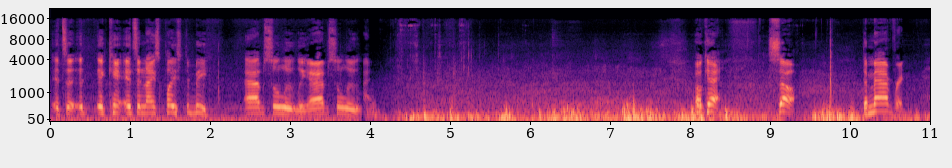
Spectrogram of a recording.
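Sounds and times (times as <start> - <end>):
wind buffeting microphone: 3.9 - 11.0.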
